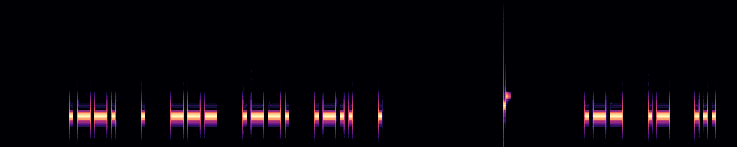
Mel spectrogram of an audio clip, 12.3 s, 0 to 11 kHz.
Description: Morse code, heard as a keyed tone, about 17 wpm, spaced as for 12 wpm, 700 Hz. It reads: PEOPLE WAS
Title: 2x Character Spacing - Top 100 Words - 17wpm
